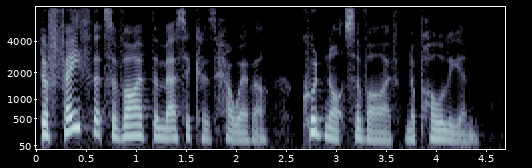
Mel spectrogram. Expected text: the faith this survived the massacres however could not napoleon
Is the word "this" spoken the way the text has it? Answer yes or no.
no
